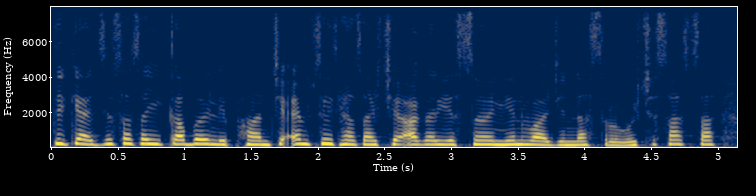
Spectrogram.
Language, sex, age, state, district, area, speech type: Kashmiri, female, 18-30, Jammu and Kashmir, Baramulla, rural, spontaneous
